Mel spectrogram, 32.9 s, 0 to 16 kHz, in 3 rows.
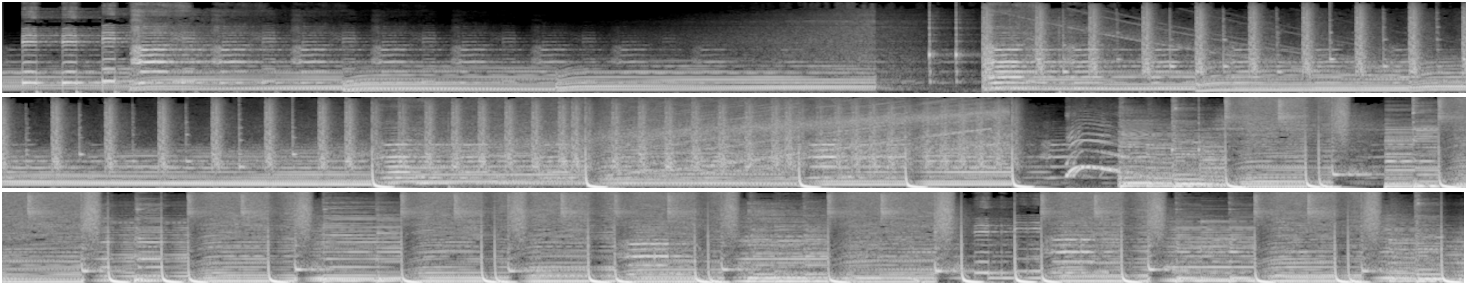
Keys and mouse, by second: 3.2 typing, 4.0-4.9 drag, 5.8 click, 7.0-8.0 drag, 9.0 click, 9.9 click, 11.7-13.5 drag, 14.4 click, 15.4-16.2 drag, 16.9 click, 18.0-19.4 drag, 19.6 click, 23.4 click, 25.0-27.6 drag, 28.8-30.4 drag, 31.8 click.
